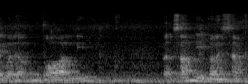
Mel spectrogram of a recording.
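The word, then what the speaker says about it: الضالين: Al-Dhalin, the word Dal, it is pronounced without having the tip of the tongue going out. Right? So we say, well, Al-Dhalin. But some people in some countries, they would say, well, Al-Dhalin, so they would bring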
